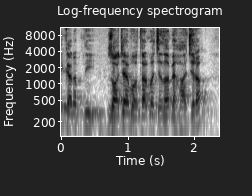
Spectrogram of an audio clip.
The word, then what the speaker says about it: ہاجر: تاریخی واقعہ جو ہوتا ہے, حضرت ابراہیم آئے جب لے کر اپنی زوجہ محترمہ جناب ہاجرہ, جن کو ہم اردو میں ہاجرہ کہتے ہیں بلکہ اس کا صحیح تلفظ ہاجر ہے, جناب ہاجرہ کو لے کر آئے.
